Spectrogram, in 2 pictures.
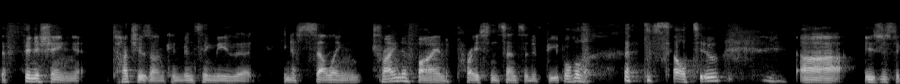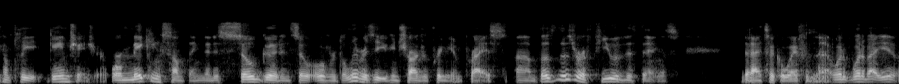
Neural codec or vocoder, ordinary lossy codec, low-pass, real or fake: vocoder, 44.1 kHz, 128 mel bands, Pupu-Vocoder; Opus, 24 kbps; 7.2 kHz; fake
